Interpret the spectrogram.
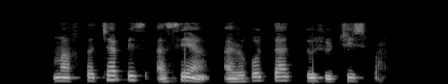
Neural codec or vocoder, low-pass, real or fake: none; 7.2 kHz; real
